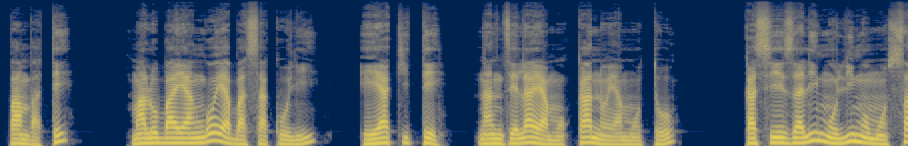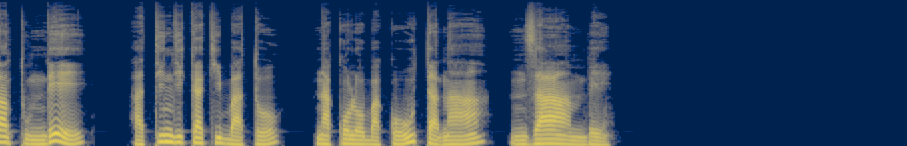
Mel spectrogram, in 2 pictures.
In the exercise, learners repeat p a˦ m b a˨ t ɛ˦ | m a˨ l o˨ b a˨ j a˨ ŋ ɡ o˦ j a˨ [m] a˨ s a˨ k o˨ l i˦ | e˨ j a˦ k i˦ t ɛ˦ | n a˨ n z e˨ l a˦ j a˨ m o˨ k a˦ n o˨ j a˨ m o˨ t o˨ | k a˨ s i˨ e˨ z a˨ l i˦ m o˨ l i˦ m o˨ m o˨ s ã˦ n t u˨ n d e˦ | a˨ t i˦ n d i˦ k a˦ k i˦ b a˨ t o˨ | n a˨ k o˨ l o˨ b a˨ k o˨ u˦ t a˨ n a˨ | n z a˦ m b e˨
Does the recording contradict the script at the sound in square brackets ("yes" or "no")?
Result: yes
